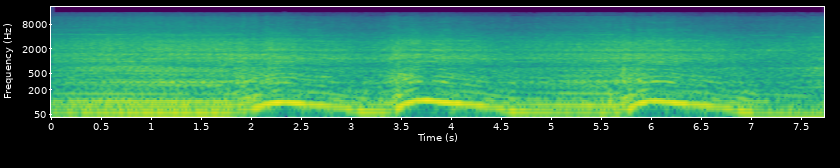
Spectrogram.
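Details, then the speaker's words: Honda S2000 revving with the belt off: steady metallic rattle like a lifter, present all the time; alternator loose with its bottom bolt missing, noise triggered knock sensor, pulling timing and causing low power. "Still there, it's a vibration. It's all the time now, it almost sounds like a lifter."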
